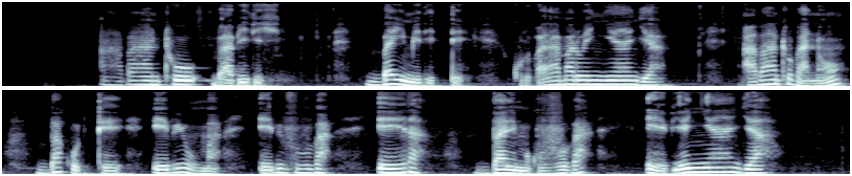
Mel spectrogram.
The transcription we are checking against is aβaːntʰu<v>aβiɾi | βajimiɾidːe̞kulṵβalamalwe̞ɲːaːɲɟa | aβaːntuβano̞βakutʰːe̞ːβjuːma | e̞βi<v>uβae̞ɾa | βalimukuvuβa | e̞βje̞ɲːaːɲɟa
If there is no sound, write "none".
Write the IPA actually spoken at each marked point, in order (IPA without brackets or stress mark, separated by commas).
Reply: β, v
